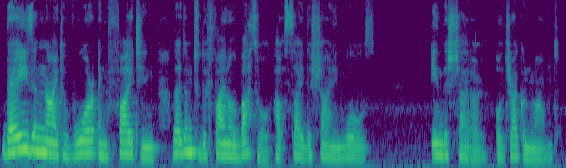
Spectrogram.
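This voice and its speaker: A woman playing a calm, solemn sorceress who tells of old lore at a table read. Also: fairly low pitch, normal speed, lightly acted.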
